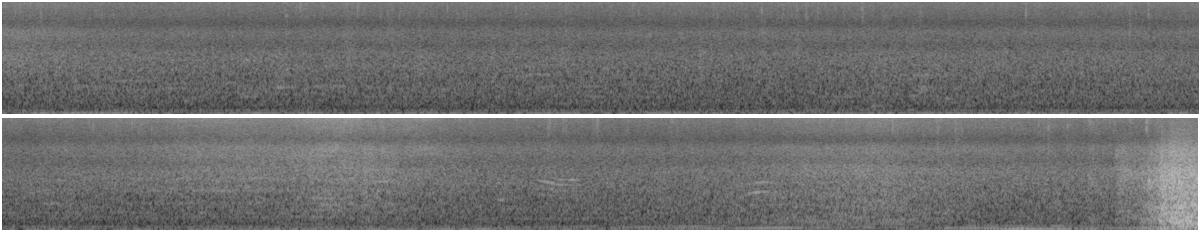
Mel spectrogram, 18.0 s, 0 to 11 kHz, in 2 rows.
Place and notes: Taipei, Taiwan - Thunderstorm
Traffic Noise, Sound of conversation among workers, Sony PCM D50, Binaural recordings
